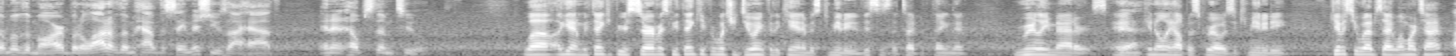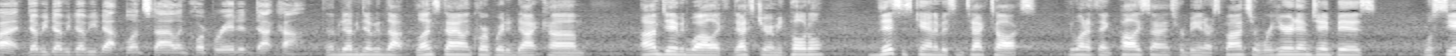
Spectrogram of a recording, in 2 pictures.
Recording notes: In this MJBizCon on-site interview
